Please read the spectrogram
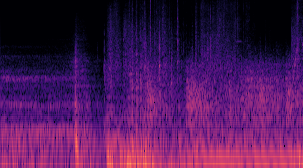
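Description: Dark, tense film score with sound effects: a sustained drone, a sharp hit about a second and a half in, then from about two seconds on a dense noisy rush over a steady low hum, with another hit near the end.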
